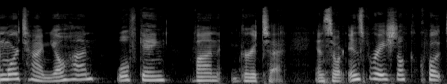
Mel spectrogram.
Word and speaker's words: Goethe: Again, it's Johann Wolfgang von Goethe.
